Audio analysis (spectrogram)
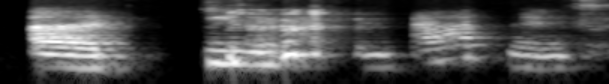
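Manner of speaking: usual speaking voice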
